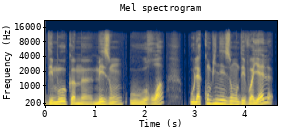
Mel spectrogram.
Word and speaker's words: roi: Mais dans roi, la combinaison o i forme un son unique proche de wa.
